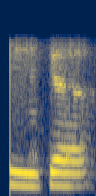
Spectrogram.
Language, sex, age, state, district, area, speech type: Punjabi, female, 30-45, Punjab, Kapurthala, rural, conversation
